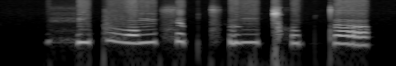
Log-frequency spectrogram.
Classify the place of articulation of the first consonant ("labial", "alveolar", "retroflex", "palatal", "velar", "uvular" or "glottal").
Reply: glottal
